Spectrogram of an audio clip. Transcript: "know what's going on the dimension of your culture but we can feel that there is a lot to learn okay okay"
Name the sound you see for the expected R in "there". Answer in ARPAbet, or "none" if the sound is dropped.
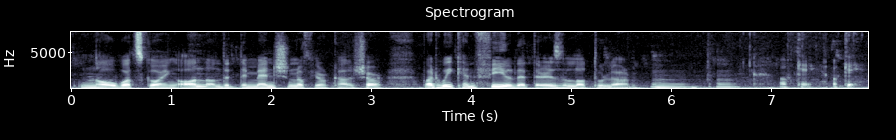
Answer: R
